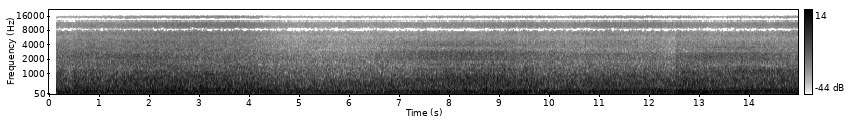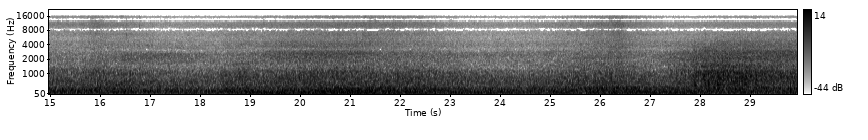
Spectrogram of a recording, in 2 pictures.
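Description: Rough sea surf breaking and washing up over a pebble beach, a steady rushing that swells as each wave comes in, loudest near the end.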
